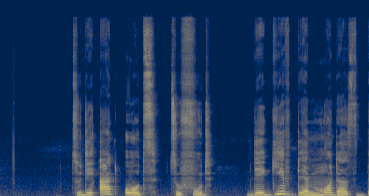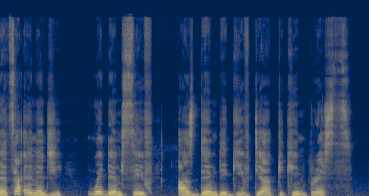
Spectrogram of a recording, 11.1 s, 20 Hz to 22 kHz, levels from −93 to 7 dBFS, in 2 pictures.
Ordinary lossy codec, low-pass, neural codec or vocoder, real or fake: none; none; vocoder, 48 kHz, 128 mel bands, Vocos; fake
